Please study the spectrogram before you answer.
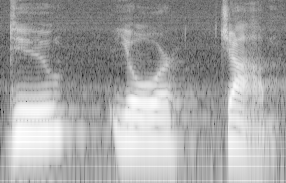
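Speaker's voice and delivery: slow, weighty quoting of a coach's motto; preacher drawing out a coach's famous line; Belichick's motto. Retold or imitated. Slow and weighty. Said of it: "the great philosopher Bill Belichick".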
